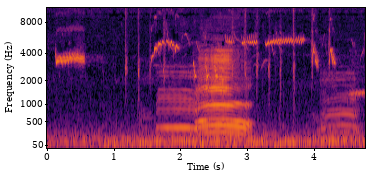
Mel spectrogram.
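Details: Village cattle roaming the street give a rising then falling moo that swells into a louder bellow, followed by a shorter one, with thin whistled bird calls around them.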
